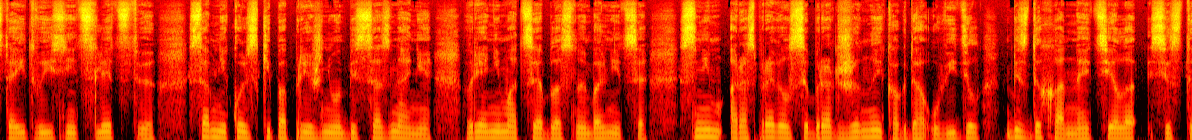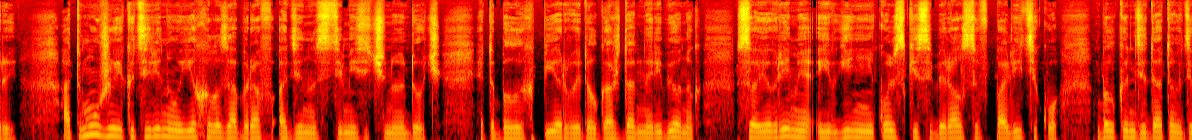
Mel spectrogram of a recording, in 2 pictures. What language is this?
Russian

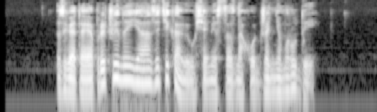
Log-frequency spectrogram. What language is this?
Belarusian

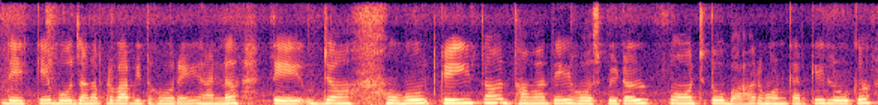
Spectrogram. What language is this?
Punjabi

